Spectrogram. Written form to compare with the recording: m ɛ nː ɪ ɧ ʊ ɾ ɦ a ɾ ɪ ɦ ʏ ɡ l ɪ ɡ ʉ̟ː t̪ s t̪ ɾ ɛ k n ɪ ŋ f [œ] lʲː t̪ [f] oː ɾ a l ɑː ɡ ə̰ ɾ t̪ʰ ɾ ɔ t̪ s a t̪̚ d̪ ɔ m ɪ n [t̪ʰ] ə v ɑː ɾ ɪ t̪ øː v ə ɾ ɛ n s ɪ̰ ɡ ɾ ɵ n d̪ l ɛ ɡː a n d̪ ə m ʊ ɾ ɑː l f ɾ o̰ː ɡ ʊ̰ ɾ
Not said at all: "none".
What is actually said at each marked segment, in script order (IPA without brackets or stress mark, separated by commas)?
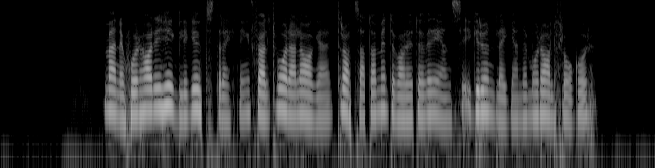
œ, v, t̪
